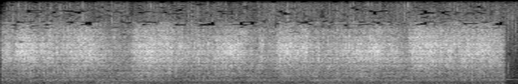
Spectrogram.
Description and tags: PasosEn RIO
Pasos sobre agua
juegos, Pasos, Rio, Video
